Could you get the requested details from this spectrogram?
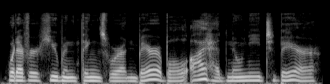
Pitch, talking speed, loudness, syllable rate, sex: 175 Hz, 200 wpm, -17 LUFS, 5.9 syllables/s, female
